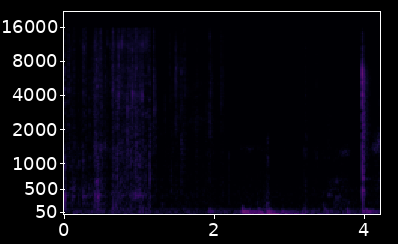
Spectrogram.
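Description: Packaging crinkling and rustling as it is handled and opened, densest in the first second, then quieter handling, with one sharp click near the end.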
